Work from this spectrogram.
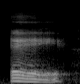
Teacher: In American English, that's a diphthong, meaning you glide from that tense A and then you close and relax a little to your I sound. A. Just hold it nice and long and you should be able to make that sound correctly.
